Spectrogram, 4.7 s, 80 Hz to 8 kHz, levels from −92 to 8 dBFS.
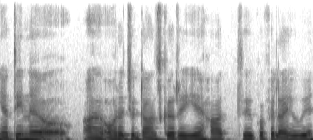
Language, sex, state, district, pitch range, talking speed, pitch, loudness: Hindi, male, Uttarakhand, Tehri Garhwal, 130-135 Hz, 155 wpm, 135 Hz, -13 LUFS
